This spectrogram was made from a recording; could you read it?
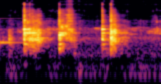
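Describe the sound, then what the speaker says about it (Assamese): A spoon stirs paneer in melted butter in a pan, giving a few short scraping, sizzling strokes in an uneven rhythm, close and fairly soft. "পনীৰখিনি অকণমান লৰাই দিব।"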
